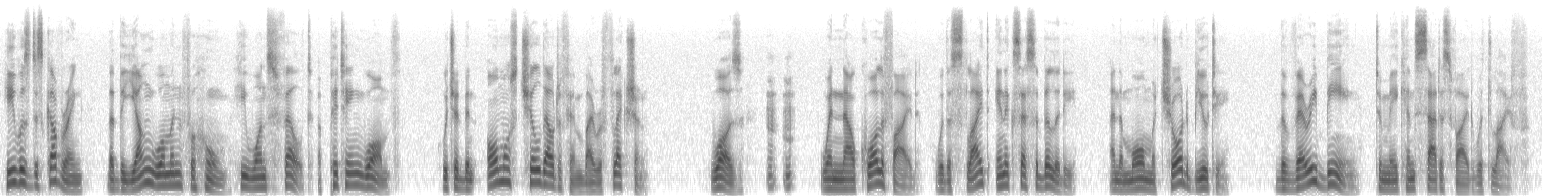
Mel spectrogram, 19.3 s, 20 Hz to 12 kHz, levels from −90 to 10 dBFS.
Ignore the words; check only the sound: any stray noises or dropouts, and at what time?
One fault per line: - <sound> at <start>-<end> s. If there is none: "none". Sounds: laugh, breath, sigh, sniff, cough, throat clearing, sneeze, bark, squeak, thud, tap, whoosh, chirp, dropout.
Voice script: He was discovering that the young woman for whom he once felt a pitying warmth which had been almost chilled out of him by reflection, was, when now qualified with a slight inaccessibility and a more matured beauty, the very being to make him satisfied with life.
- throat clearing at 9.6-10.0 s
